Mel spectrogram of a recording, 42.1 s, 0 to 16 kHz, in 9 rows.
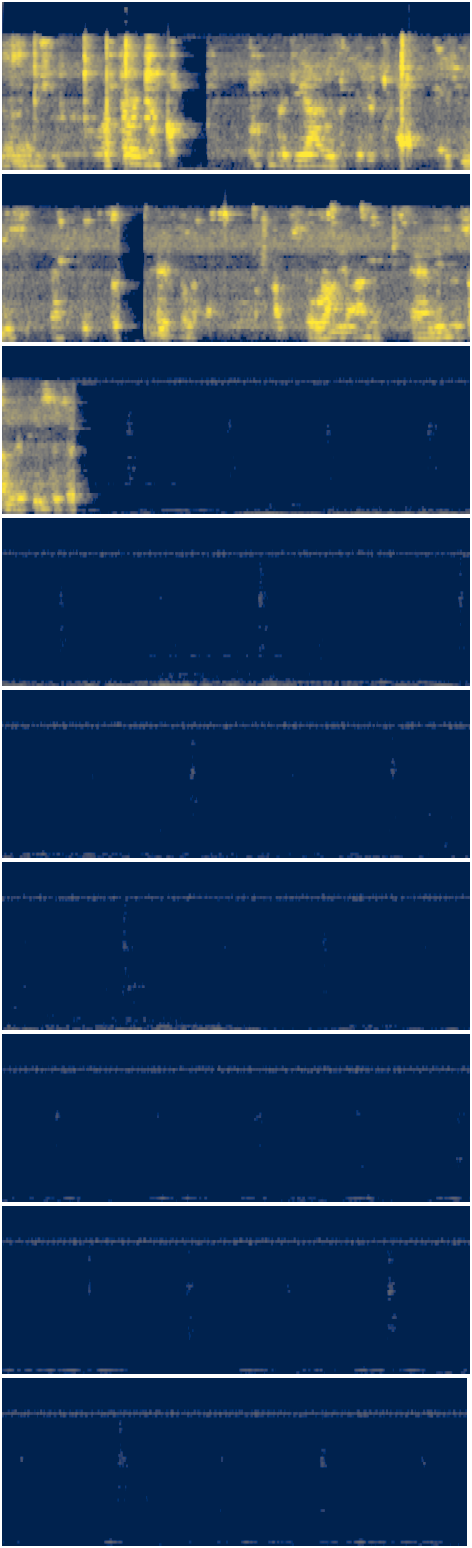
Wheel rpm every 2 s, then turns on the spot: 0, 0, 0, 0, 0, 0, 0, 0, 0, 0, 0, 0, 0, 0, 0, 0, 0, 0, 0, 0, 0.
none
